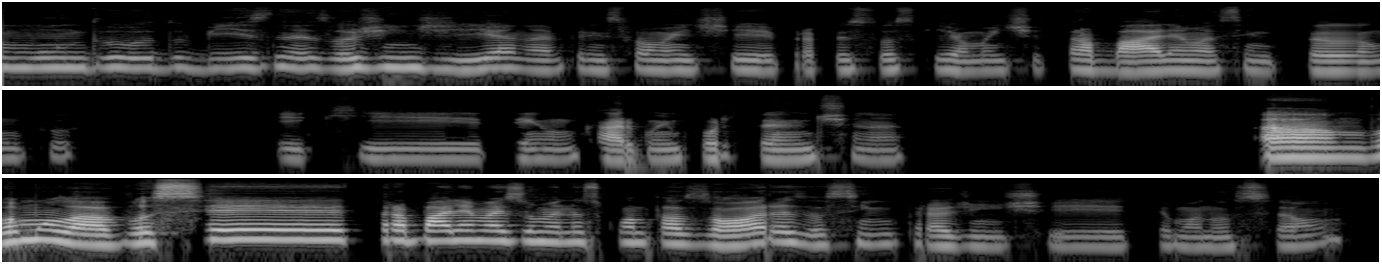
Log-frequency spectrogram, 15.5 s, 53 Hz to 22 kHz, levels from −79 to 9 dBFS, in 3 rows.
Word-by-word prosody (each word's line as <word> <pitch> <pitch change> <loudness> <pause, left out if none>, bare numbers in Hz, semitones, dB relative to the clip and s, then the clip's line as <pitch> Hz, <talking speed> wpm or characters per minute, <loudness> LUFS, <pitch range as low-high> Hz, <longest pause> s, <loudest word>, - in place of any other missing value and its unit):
no - - -8
mundo 200 0 -9
do 205 +2 -17
business, 195 +1 -12
hoje 200 +3 -6
em 205 - -6
dia, 190 +1 -8
né, 170 -3 -13
principalmente 175 -2 -13
pra 160 - -17
pessoas 175 +1 -16
que 175 - -25
realmente 165 0 -14
trabalham, 165 -1 -3
assim, 160 -1 -15
tanto 155 0 -11 0.8
e 160 -2 -17
que 160 -2 -15
têm 160 -1 -15
um 155 +1 -16
cargo 150 -3 -5
importante, 160 +1 -12
né. 150 0 -18 1.3
Ah, 180 0 +6
vamos 250 +5 +3
lá! 195 -3 +8
Você 265 +6 +4
trabalha 255 0 +5
mais 245 -1 0
ou 235 - -2
menos 225 0 -5
quantas 205 -4 -5
horas, 210 +6 +2
assim, 190 +2 -12
pra 170 -5 -9
gente 160 -1 -16
ter - - -24
uma 160 -2 -16
noção? 170 +7 -15
180 Hz, 150 wpm, -20 LUFS, 160-205 Hz, 1.3 s, lá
